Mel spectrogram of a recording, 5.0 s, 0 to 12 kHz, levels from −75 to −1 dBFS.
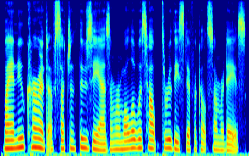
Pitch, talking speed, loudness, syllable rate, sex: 165 Hz, 180 wpm, -18 LUFS, 5.2 syllables/s, female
